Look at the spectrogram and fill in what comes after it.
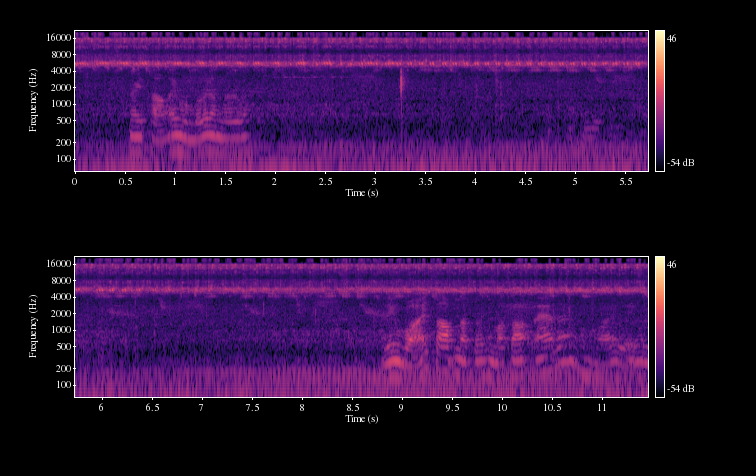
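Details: Domesticated para crickets, also called black crickets, form a steady high, rapidly pulsed trilling chorus that runs throughout, with people talking over it near the start and again toward the end.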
